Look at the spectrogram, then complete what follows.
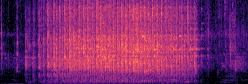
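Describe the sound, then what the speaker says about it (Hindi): A sewing machine stitching curtains runs at a rapid, steady whir for about three seconds, close and loud, then stops, with faint household sounds around it. "तो पापा सिल रहे हैं पर्दे"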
